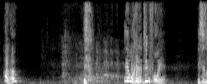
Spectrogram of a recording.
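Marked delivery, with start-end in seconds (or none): 0.1-0.4 startled hello. Retold or imitated. Answering the Twenty-four producer, startled. Famous producer calls his mobile. 1.7-3.3 laughing. Retold or imitated. Acting casual to the producer.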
